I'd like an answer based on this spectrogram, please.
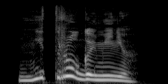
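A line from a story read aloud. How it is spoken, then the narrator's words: Hissing. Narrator (Russian): Зашипела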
